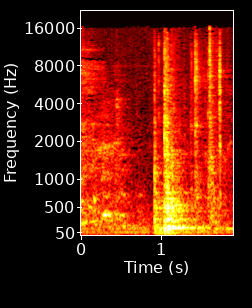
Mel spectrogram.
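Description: A back door in the country opens with a sudden clunk and a short rattling scrape, followed by a few softer knocks after a hushed stretch.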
